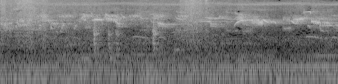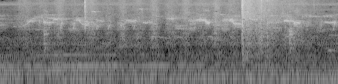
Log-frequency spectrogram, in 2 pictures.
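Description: Small birds chirping in quick repeated short notes throughout, over a steady low rumble. A few sharp rustling snaps of foliage being cut back with hand shears break in, the loudest near the end.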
